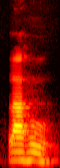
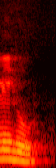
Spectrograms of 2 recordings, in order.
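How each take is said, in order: First: The first vowel is an a sound. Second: The first vowel is an i sound. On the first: The speaker calls it right. "tapi menjadi lahu" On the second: The speaker calls it wrong. "Bukan lihu"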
